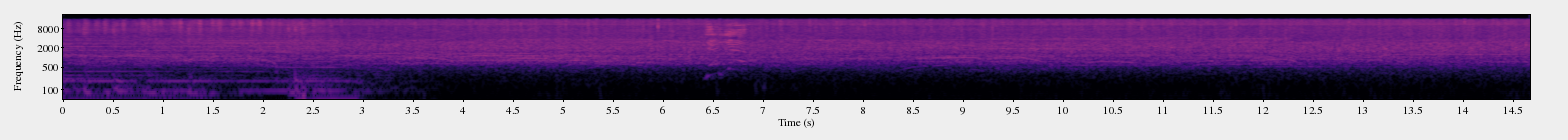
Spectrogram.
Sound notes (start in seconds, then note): 1.4 cheering, applause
